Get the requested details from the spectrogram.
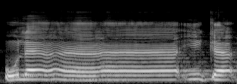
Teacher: لام کے اوپر بڑا مد ہے، اس کو 4 سے 5 الف کی برابر کھینچ کر کے پڑھیں گے۔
